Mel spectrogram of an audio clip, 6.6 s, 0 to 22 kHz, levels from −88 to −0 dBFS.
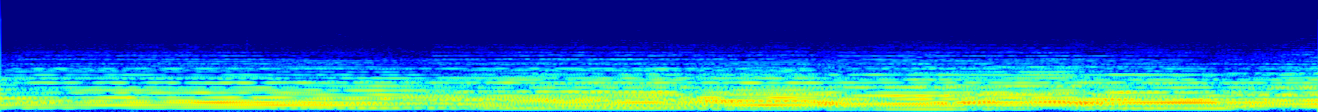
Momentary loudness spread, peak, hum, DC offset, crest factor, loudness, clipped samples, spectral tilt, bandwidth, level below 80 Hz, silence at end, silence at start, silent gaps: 6 LU; -16 dBFS; none; under 0.1%; 14 dB; -30 LUFS; under 0.1%; -10.5 dB/octave; 4.5 kHz; -74 dBFS; 0 s; 0 s; none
